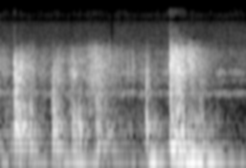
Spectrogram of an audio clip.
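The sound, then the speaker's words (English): A car's rear door slams shut with a heavy thud, preceded by a few lighter knocks and rattles as it's handled, over a low rumbling background. “He slammed the door shut, got in alongside of me.”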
